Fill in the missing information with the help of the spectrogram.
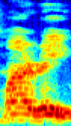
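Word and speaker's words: maria: dark areas are known as maray Mar maray pronounced as maray which is the Latin word for Seas the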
